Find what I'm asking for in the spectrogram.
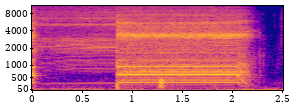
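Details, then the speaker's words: BMW E92 M3 brake vacuum pump bench-tested on 12 V in the garage, with the thumb over the vacuum feed line to simulate a closed circuit; a steady electric hum changes pitch, holds evenly, then cuts out; pump normal, not the cause of the noise. "going to put my thumb over the vacuum feed line and the reason for that is that will simulate it being in a closed vacuum circuit on the car and you'll hear hopefully that it makes barely any noise at all"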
